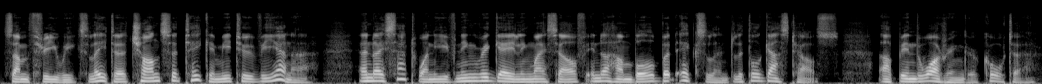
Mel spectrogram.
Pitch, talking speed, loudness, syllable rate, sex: 130 Hz, 165 wpm, -18 LUFS, 4.9 syllables/s, male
